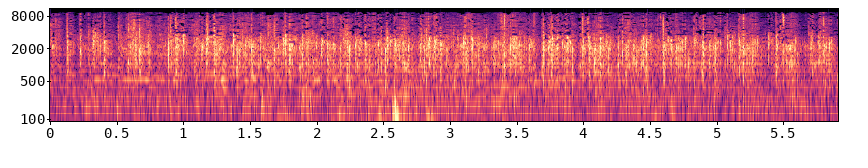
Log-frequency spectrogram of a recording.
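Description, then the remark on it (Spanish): An audience applauds steadily for about six seconds for the members of the Parque Moret platform, a dense, crackling wash of many hands clapping at an even loudness throughout, with no clear voice rising above it. “Un aplauso.”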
